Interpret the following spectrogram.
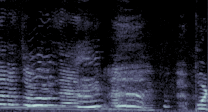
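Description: A young man's high-pitched, whimpering laughter: long drawn-out squeals that slide down in pitch.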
